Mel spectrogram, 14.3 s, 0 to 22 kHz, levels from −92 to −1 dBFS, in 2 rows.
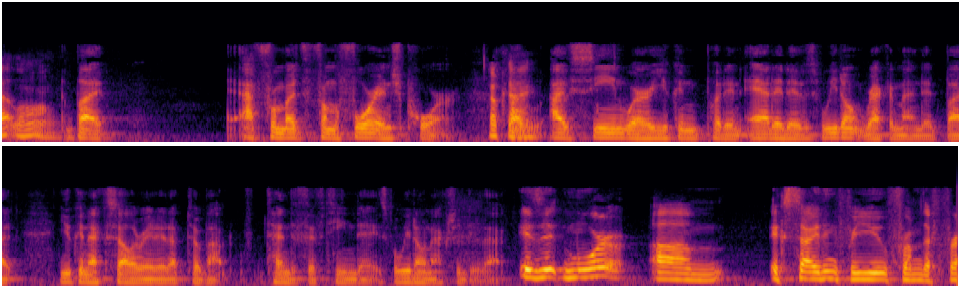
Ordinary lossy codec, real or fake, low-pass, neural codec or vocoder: MP3, 48 kbps; real; 7.2 kHz; none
